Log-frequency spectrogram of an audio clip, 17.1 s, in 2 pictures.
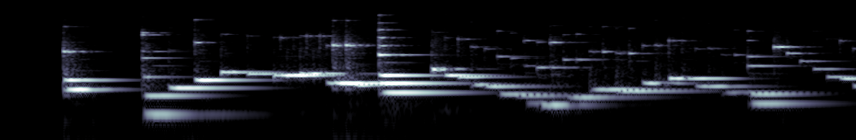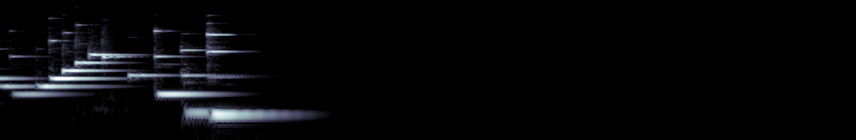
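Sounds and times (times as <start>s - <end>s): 
marimba: 0.6s - 11.5s.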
